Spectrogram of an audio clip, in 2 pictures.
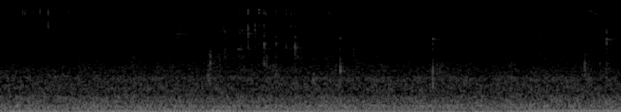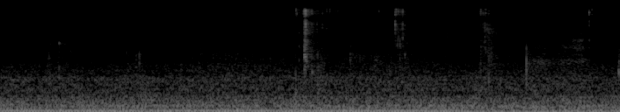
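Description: Wooden spreader squishing and scraping soft cream cheese onto thick white bread, then faint bites and chewing, with small scattered clicks over a steady low hum.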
